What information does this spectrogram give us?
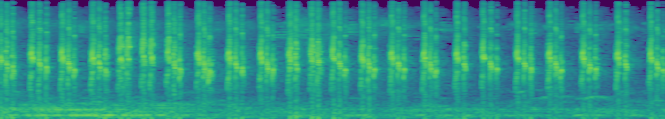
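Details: Cucak rengganis rapid, dense song used to train competition birds, over flowing water: steady stream of crisp, scratchy chirps, roughly three a second, in long unbroken runs.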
